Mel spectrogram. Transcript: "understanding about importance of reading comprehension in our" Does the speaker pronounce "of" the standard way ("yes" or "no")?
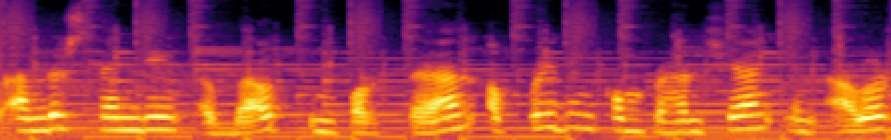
no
